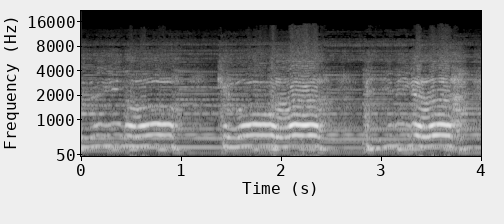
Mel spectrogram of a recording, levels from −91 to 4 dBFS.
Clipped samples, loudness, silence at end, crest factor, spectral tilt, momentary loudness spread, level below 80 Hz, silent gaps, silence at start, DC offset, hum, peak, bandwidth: under 0.1%; -14 LUFS; 0 s; 10 dB; -4.5 dB/octave; 13 LU; -56 dBFS; none; 0 s; under 0.1%; none; -4 dBFS; 11.5 kHz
